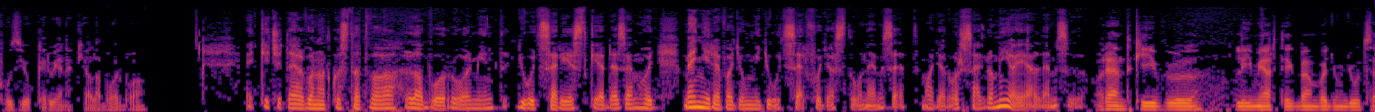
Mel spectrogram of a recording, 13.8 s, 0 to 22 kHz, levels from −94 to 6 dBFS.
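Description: Overdone noise removal runs through the whole speech clip. A noise reducer set far too aggressively is gating individual frequency bands whenever their level sits close to its noise estimate, and low-level parts of the speech fall below that threshold and are cut along with the noise. Between phrases the background collapses to near silence dotted with brief tonal chirps.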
